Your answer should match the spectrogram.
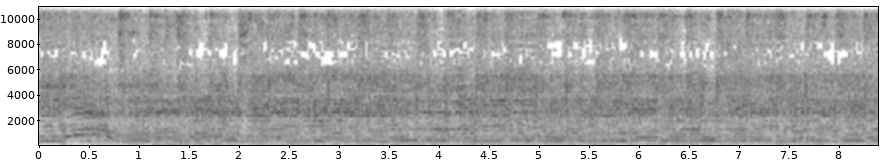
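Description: Live rock band playing, with guitar to the fore and little singing.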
